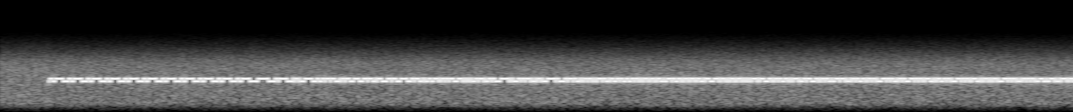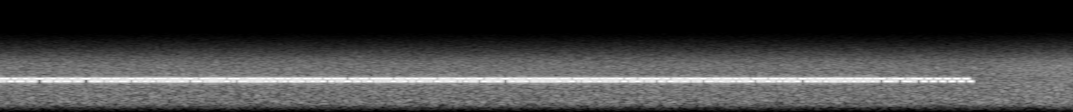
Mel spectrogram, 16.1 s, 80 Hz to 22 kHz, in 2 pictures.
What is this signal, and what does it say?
NAVTEX (SITOR-B), 100 baud, 170 Hz shift, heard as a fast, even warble, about 1360 Hz centre, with radio static. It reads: ZCZC AL61 FIRING EXERCISE 08 2000 UTC WITHIN 24 NM OF 37-54S 063-52E. NNNN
